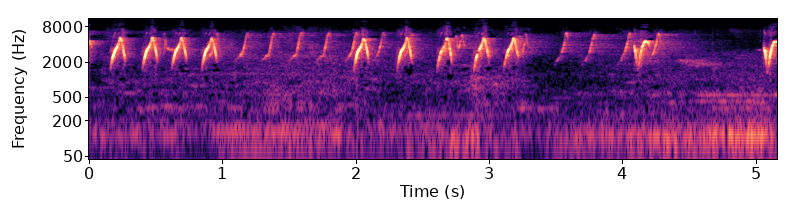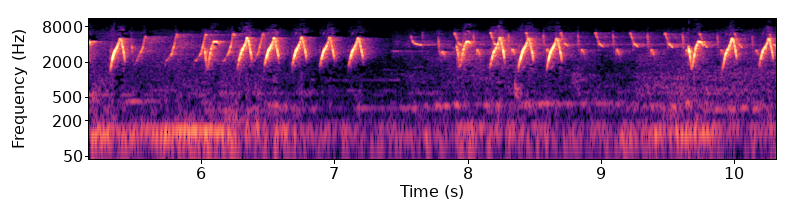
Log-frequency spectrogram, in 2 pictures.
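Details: Bar-winged prinia delivering a fast, vigorous song intended to make other birds sing, with long runs of rapid, piercing down-slurred notes repeated several times a second and one short pause midway.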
